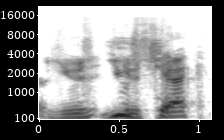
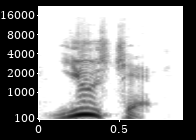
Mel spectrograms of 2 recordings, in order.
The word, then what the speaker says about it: Juszczyk: Is it Chizik or Juszczyk? – Juszczyk.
